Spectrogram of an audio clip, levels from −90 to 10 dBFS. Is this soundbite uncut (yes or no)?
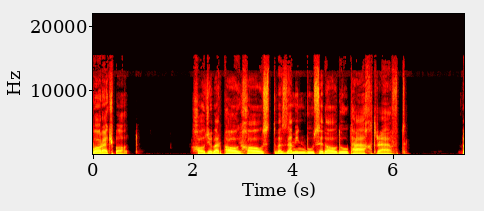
no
